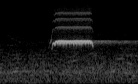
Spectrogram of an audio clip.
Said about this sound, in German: Es geht hin und her, bis der Schiri die Halbzeit pfeift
